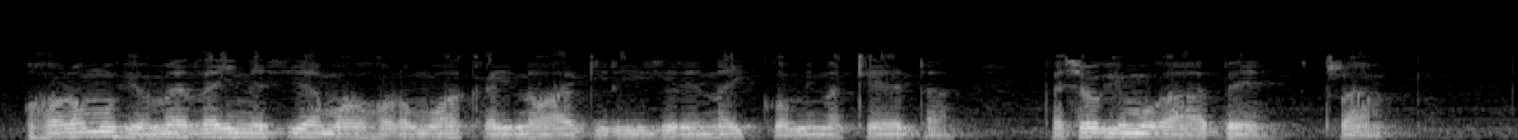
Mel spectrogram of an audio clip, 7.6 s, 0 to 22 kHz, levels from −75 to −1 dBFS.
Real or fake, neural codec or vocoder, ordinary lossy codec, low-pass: real; none; AAC, 16 kbps; 19.8 kHz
